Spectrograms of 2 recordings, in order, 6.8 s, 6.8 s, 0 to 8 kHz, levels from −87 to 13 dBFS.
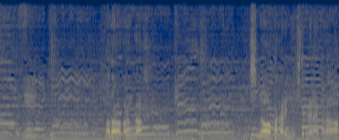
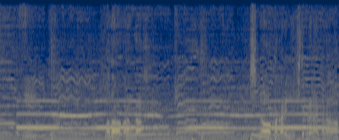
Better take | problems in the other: first | background sound (Wind instrument, woodwind instrument); as loud as the speech

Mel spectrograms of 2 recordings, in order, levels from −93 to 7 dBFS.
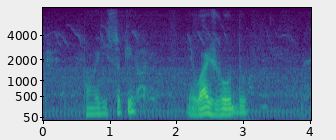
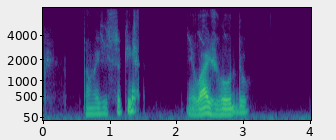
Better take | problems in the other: first | noise reduction (neural diffusion model UNIVERSE++)

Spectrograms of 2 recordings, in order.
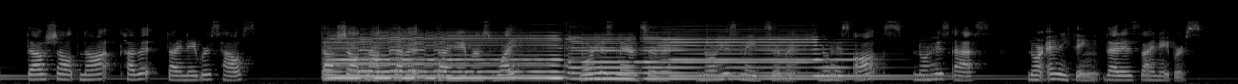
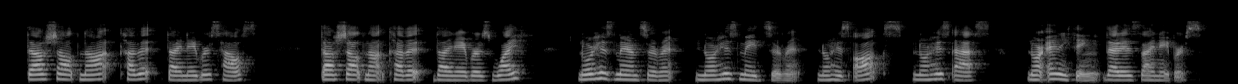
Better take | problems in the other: second | background sound (Bowed string instrument); 4 dB above the speech

